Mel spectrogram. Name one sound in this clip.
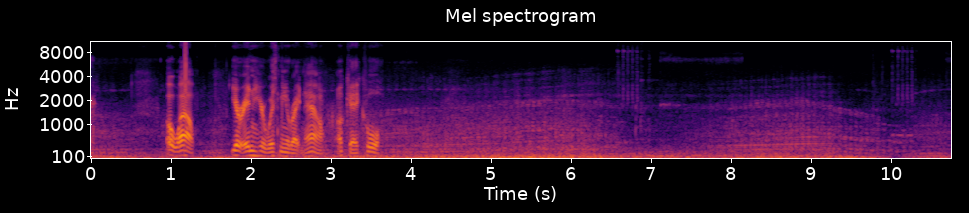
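A spacecraft engine hums with a low, steady rumble.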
